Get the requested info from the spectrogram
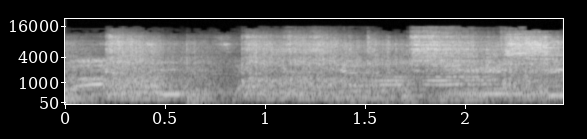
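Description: Live rock band playing: electric guitar through an amp and a drum kit, with a man singing, and a hard drum hit right at the start.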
